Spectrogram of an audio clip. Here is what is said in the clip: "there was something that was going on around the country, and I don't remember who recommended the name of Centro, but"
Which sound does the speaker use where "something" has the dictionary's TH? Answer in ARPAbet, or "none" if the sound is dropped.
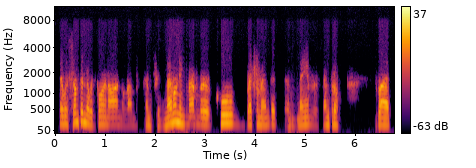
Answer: TH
